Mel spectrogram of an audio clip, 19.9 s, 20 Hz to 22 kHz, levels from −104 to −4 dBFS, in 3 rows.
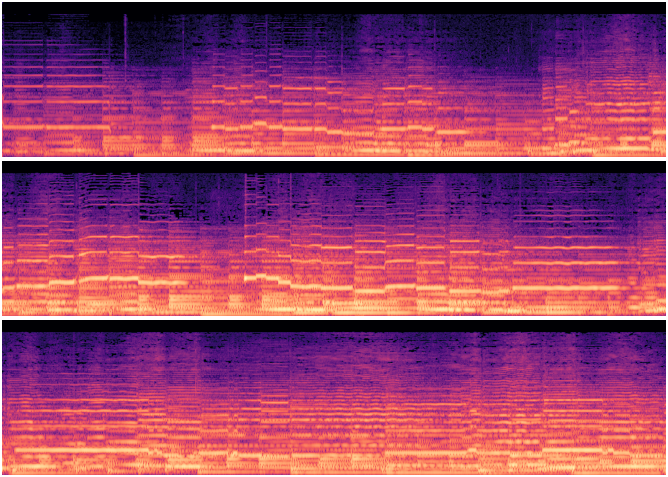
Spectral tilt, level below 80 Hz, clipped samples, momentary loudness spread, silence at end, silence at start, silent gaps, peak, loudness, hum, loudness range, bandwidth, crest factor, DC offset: -7.5 dB/octave; -36 dBFS; under 0.1%; 14 LU; 0 s; 0 s; none; 0 dBFS; -14 LUFS; none; 8 LU; 11 kHz; 14 dB; under 0.1%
